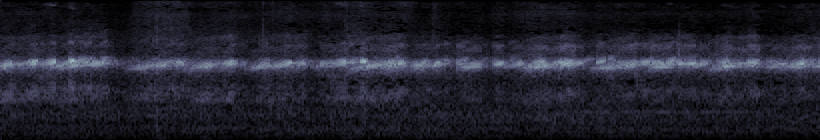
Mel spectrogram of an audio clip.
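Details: Frog choir in full voice, a continuous high trilling hum from many animals, briefly softer near the first second before building back steadily.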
